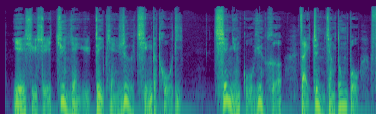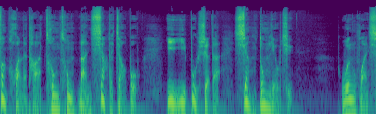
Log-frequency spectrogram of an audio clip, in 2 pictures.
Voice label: 男 浑厚; 镇江; 科技开发区

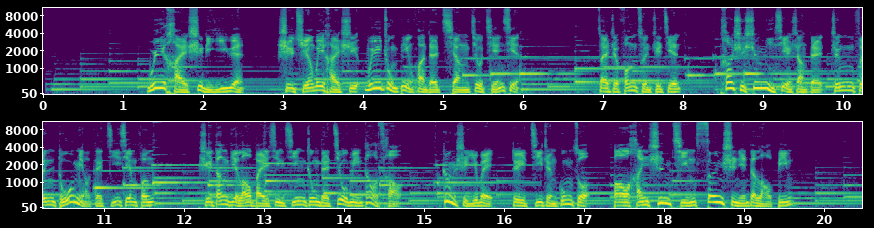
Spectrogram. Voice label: 男62 人物宣传-医生（自然）

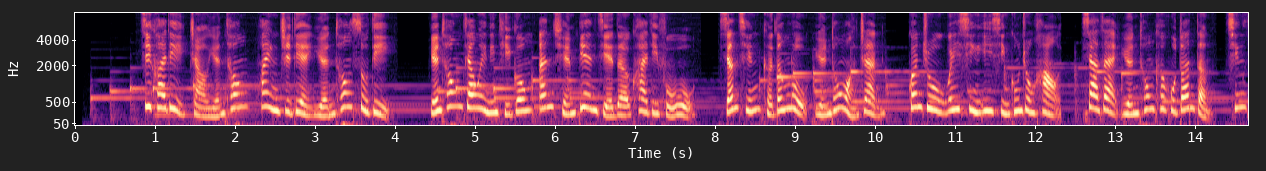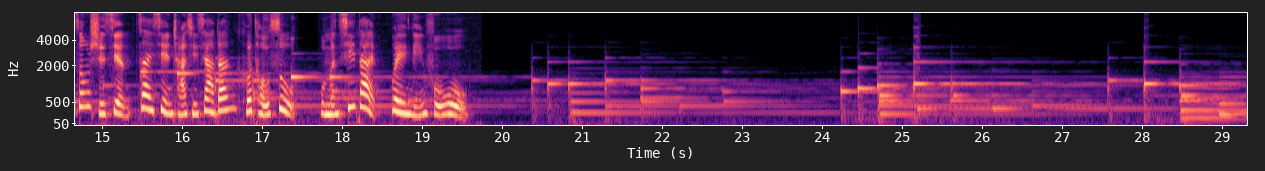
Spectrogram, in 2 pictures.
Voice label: 女 速递; 圆通速递

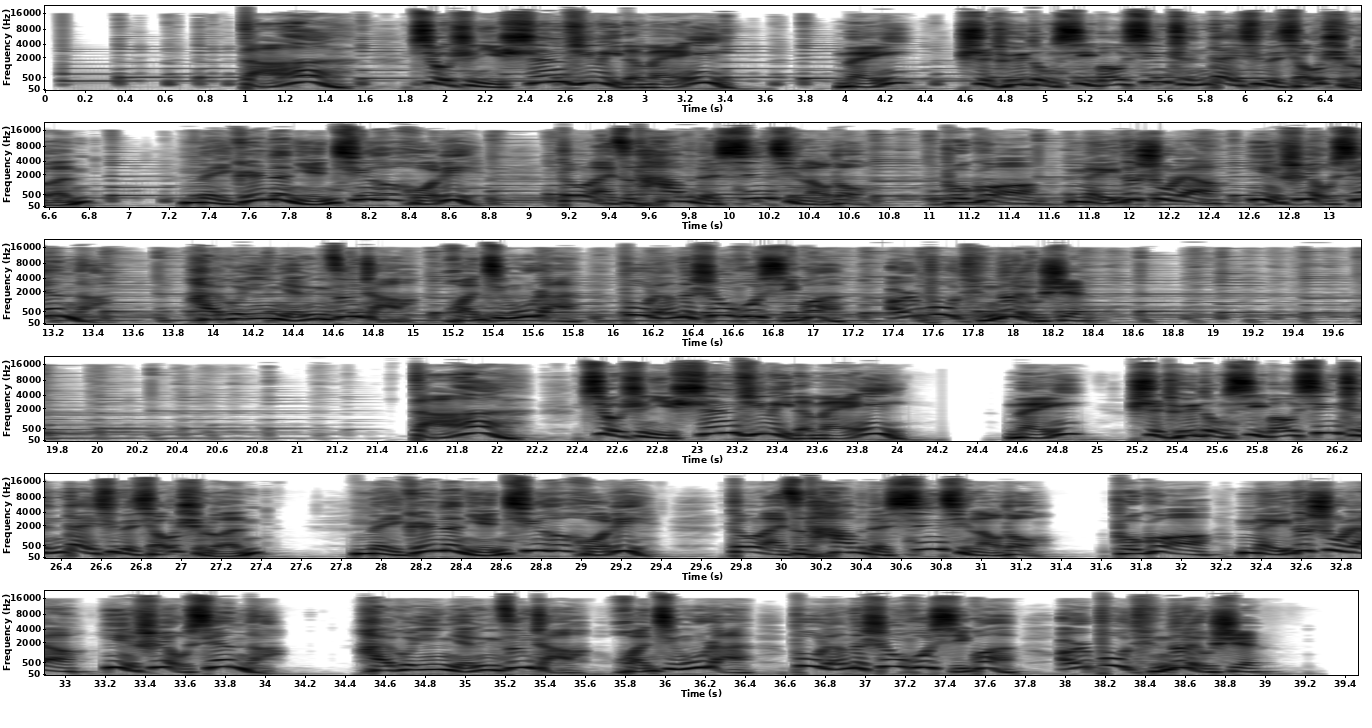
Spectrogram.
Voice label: 男 轻松诙谐

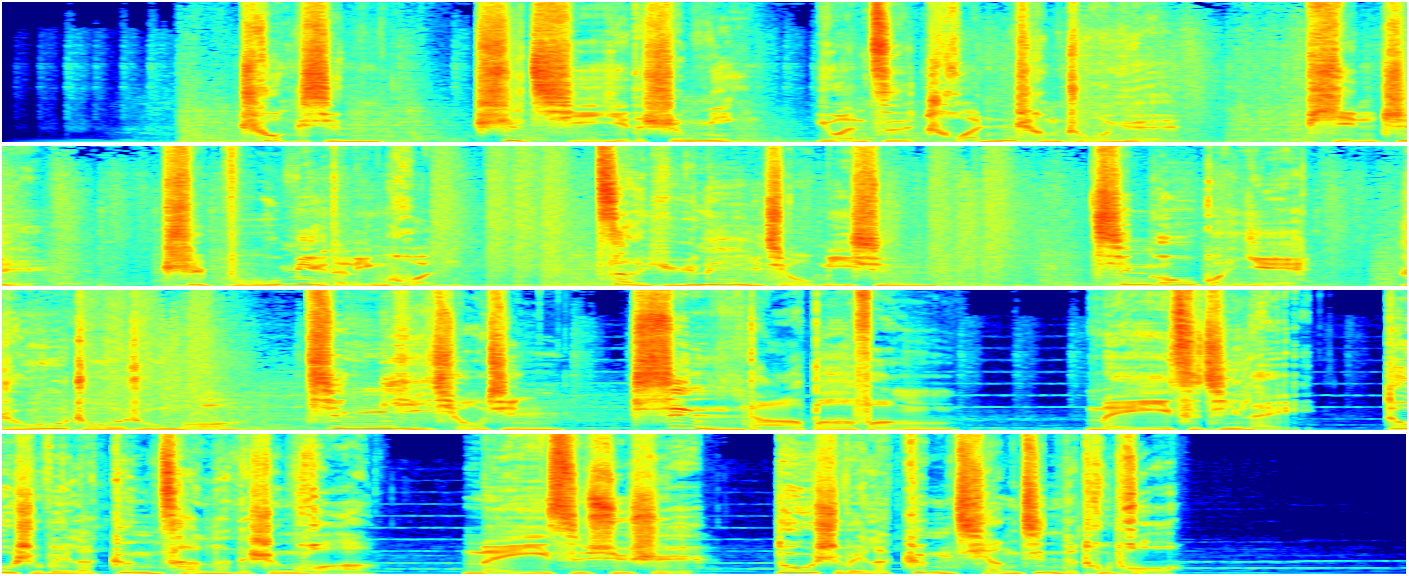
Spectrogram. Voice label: 男 大气浑厚激情; 晶欧管业

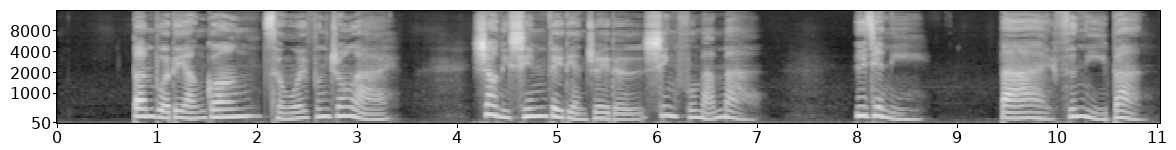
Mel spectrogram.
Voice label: 女 年轻女性

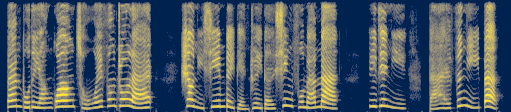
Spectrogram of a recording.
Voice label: 女 女童

